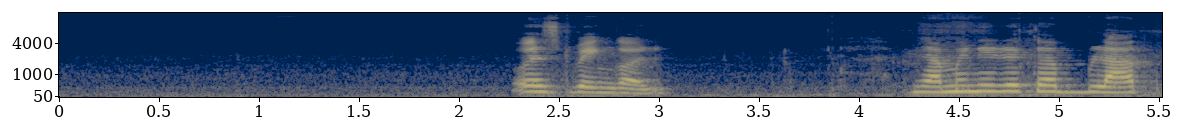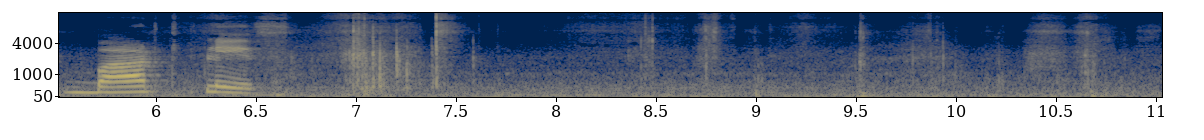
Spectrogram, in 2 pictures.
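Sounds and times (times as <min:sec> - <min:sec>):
book pages rustling: 0:06.0 - 0:11.0.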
